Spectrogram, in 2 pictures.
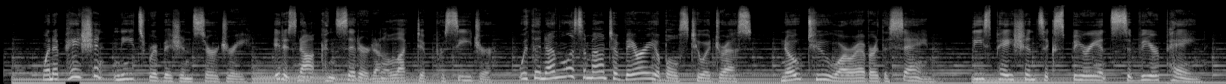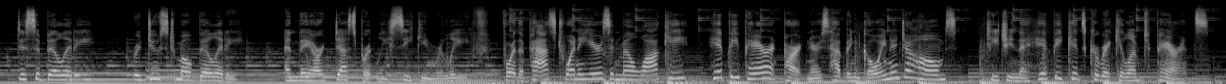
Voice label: Corporate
